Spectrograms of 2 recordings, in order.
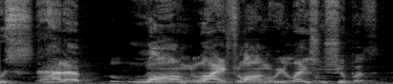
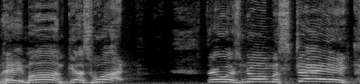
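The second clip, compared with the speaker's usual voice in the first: excited; 13 semitones higher, 4 dB louder than usual. Retold or imitated. Telling mom the good news.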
